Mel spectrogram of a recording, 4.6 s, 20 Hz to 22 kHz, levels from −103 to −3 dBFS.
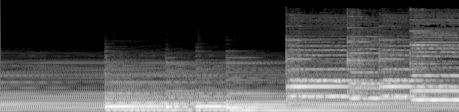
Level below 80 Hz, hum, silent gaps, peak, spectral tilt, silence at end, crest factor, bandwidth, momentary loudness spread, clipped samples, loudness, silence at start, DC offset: -54 dBFS; 50 Hz at -35 dBFS; none; -2 dBFS; -10 dB/octave; 0 s; 12 dB; 5.4 kHz; 18 LU; under 0.1%; -14 LUFS; 0 s; under 0.1%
